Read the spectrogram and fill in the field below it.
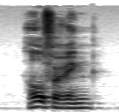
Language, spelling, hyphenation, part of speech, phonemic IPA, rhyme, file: Dutch, halvering, hal‧ve‧ring, noun, /ˌɦɑlˈveː.rɪŋ/, -eːrɪŋ, Nl-halvering.ogg
- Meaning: an act or process of halving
